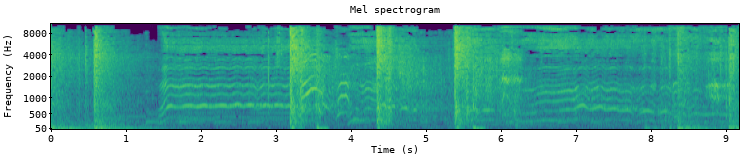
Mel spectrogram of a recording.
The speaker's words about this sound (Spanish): En la puerta de sus casas, de repente, los dos hermanos, que siguen ocultos entre las sombras, se miran, se dan una señal convenida mutuamente y de pronto irrumpen en la calle principal y abren fuego con las escopetas.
